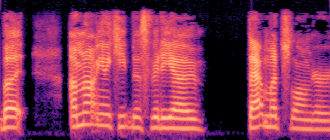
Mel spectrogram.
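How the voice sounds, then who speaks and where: A woman talks at a moderate pace and medium pitch, with ordinary pitch variation and a dry, close sound with no echo. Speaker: YouTuber in addiction recovery. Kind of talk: personal testimony vlog. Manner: loud, outspoken.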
